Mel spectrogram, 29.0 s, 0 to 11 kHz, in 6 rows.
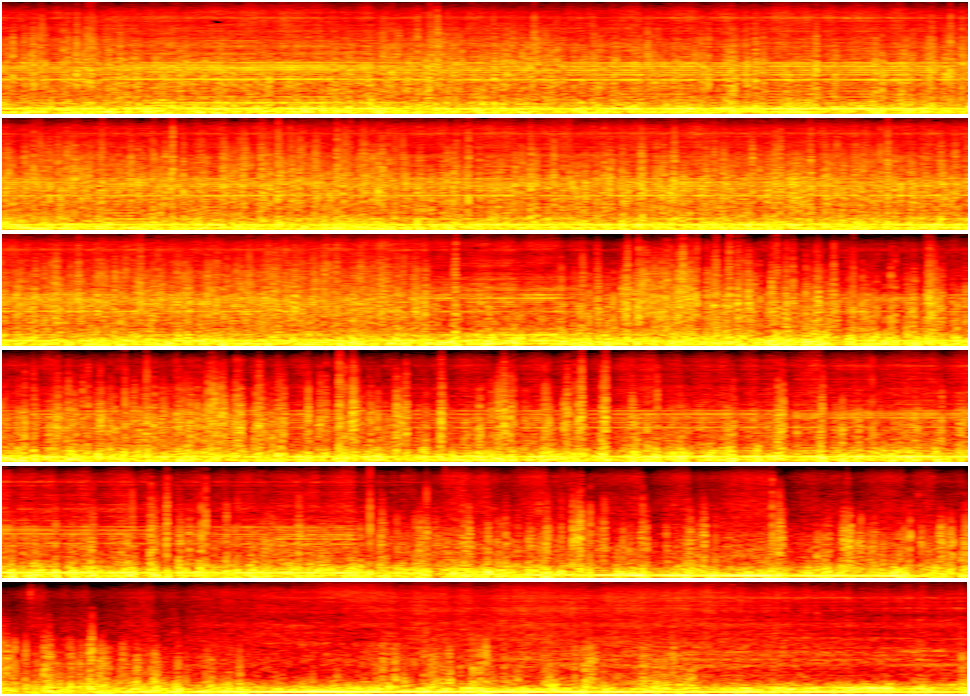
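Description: Yamaha 20 hp two-stroke outboard motor running at speed with water rushing past and wind on the microphone, then throttled back about two-thirds of the way in to a much lower, slower running note. The motor has just been adjusted and is running without a fault.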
